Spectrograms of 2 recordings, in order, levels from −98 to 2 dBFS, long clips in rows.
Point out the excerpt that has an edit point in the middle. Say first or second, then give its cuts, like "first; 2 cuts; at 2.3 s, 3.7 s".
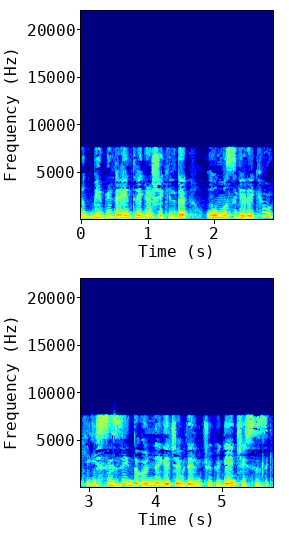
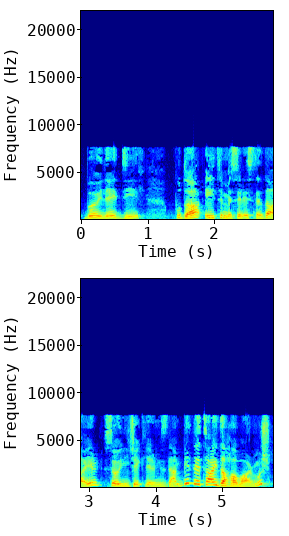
second; 1 cut; at 3.2 s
